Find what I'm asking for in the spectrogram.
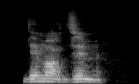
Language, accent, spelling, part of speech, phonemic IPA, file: French, Canada, démordîmes, verb, /de.mɔʁ.dim/, LL-Q150 (fra)-démordîmes.wav
- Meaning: first-person plural past historic of démordre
